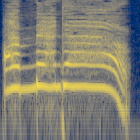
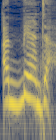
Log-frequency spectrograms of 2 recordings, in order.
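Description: First: High, slow, drawn-out yell of the name; long shout. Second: Quick, louder call of "Amanda!", clipped at the end; short yell. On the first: Big sister calling angrily up to her sister in the tower, long shout. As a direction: bellow it across the yard. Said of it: "I screamed as I rushed out of the store". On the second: Big sister yelling up at her sister again, short sharp yell. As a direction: snap the name once. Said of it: "I yelled". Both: A narrator's reading.

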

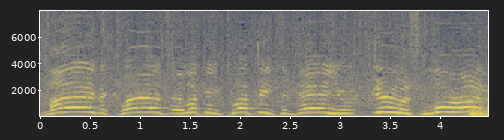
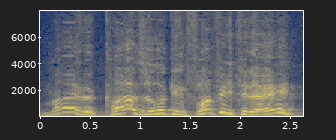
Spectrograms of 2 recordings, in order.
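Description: First: Slow, much higher exasperated shout; exasperated yell. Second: Slow, higher, pointed hint; pointed signal line. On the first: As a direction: bellow the code phrase in frustration. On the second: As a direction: drop the code phrase slowly and pointedly. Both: Pretend. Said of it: "I, I said".

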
